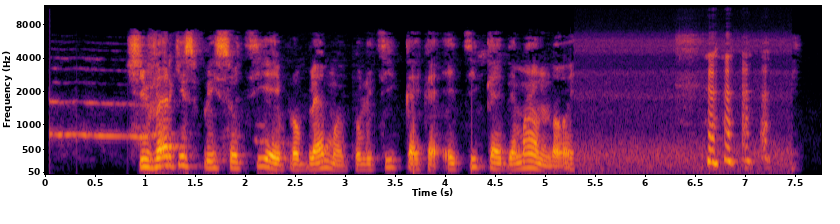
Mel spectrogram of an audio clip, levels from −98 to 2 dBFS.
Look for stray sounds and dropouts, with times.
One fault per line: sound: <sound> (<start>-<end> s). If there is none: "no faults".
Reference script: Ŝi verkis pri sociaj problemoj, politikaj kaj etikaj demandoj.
sound: laugh (6.3-7.3 s)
